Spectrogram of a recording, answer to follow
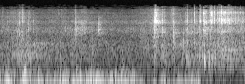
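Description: Low wind rumble on the microphone, with a few faint clicks and one sharper click about one and a half seconds in.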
